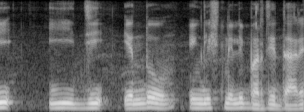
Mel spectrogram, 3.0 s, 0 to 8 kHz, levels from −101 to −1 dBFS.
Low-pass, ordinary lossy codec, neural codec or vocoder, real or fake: none; none; none; real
